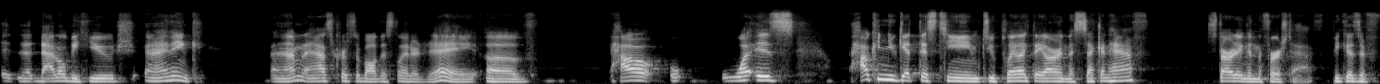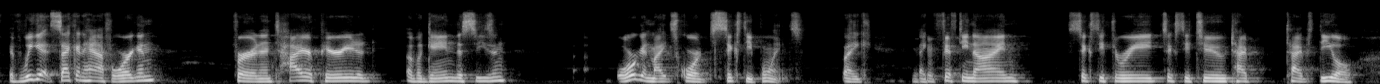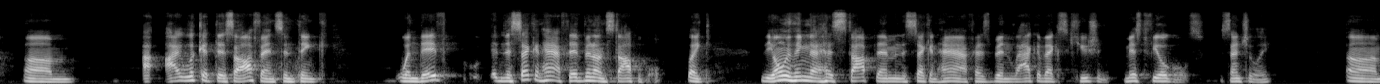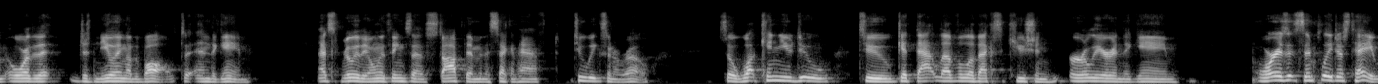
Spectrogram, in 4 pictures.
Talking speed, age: 175 wpm, 20-39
